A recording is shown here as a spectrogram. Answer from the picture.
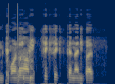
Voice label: Police Sheriff Dispatch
